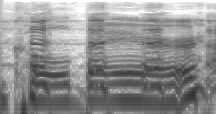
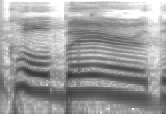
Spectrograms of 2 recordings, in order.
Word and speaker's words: Colbert: Oh, because he's like, I'm about to serve you the tea because the tea is silent in Colbert. – It was so, because in Colbert the tea is silent.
